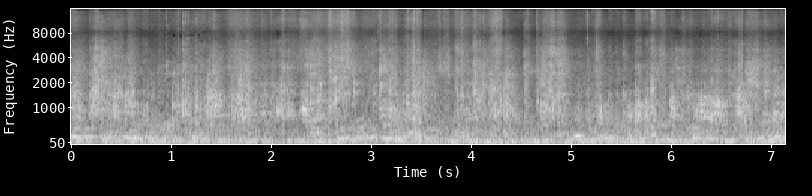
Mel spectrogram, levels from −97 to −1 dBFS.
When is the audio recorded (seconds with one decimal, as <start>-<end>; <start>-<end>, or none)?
0.9-1.4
